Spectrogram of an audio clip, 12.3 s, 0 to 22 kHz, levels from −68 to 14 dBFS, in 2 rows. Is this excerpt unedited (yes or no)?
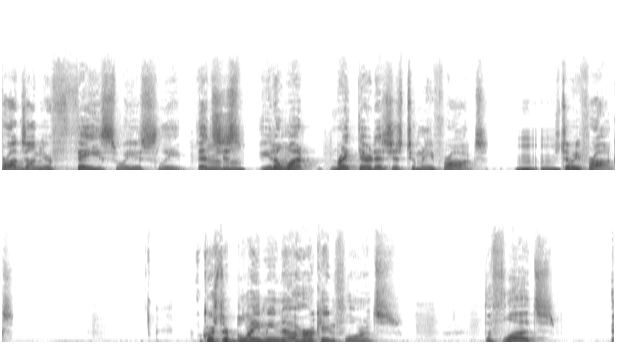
yes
